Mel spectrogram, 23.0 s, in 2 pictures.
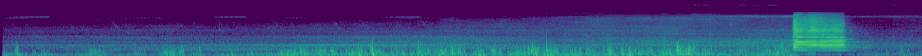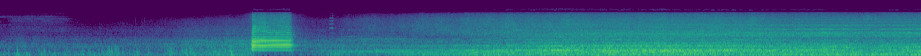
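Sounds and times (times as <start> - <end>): freight train rumbling: 0.0 - 23.0
locomotive horn blast: 9.9 - 10.9, 14.6 - 15.4.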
